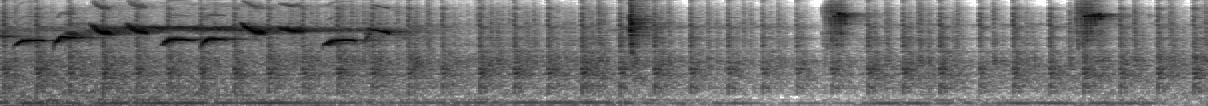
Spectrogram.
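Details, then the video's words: Hill blue flycatcher song for about two seconds: quick, bouncing whistled notes jumping between pitches, followed by a stretch of clicking and rustling noise with a few faint high chips. "burung sikatan ninon/burung sikatan biru muda ngoceh"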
